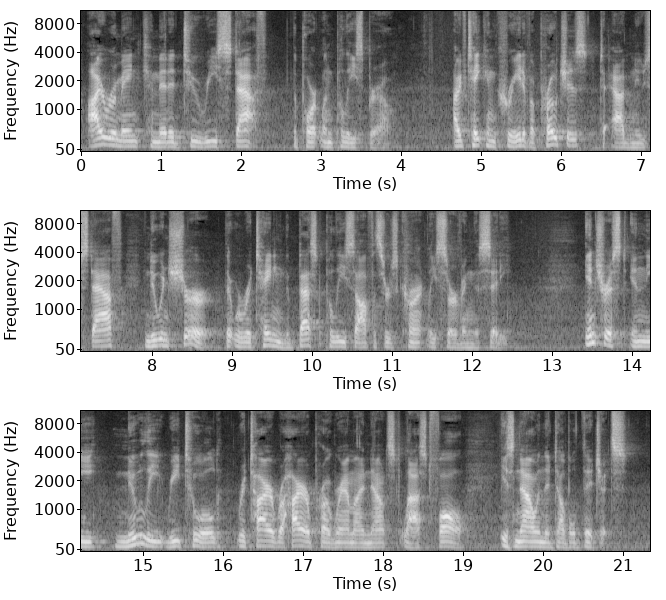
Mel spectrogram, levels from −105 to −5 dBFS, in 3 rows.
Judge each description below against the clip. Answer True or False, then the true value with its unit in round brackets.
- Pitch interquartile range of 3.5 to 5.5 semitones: False (2.4 semitones)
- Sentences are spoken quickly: False (140 wpm)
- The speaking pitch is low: True (115 Hz)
